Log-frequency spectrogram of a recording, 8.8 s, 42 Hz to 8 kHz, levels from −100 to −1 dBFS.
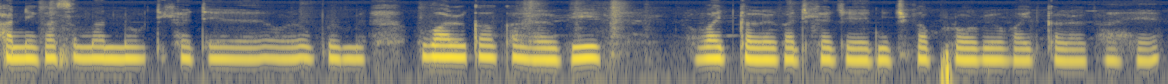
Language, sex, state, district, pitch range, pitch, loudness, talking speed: Hindi, female, Arunachal Pradesh, Longding, 195-215 Hz, 205 Hz, -16 LUFS, 185 wpm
